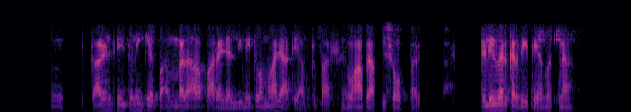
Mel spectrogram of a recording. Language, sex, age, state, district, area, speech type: Hindi, male, 18-30, Madhya Pradesh, Narsinghpur, rural, conversation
